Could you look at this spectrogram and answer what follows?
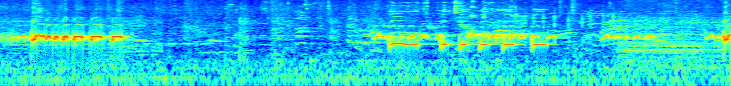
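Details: Local zebra dove, strong-voiced singer, to raise mating drive; a short burst of rapid coos, a quiet pause, then a phrase of higher and lower clipped notes and a softer closing series.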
